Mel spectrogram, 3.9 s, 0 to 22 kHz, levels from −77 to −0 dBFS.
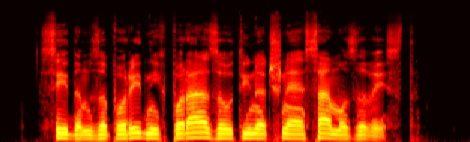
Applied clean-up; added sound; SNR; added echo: none; none; none; none.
